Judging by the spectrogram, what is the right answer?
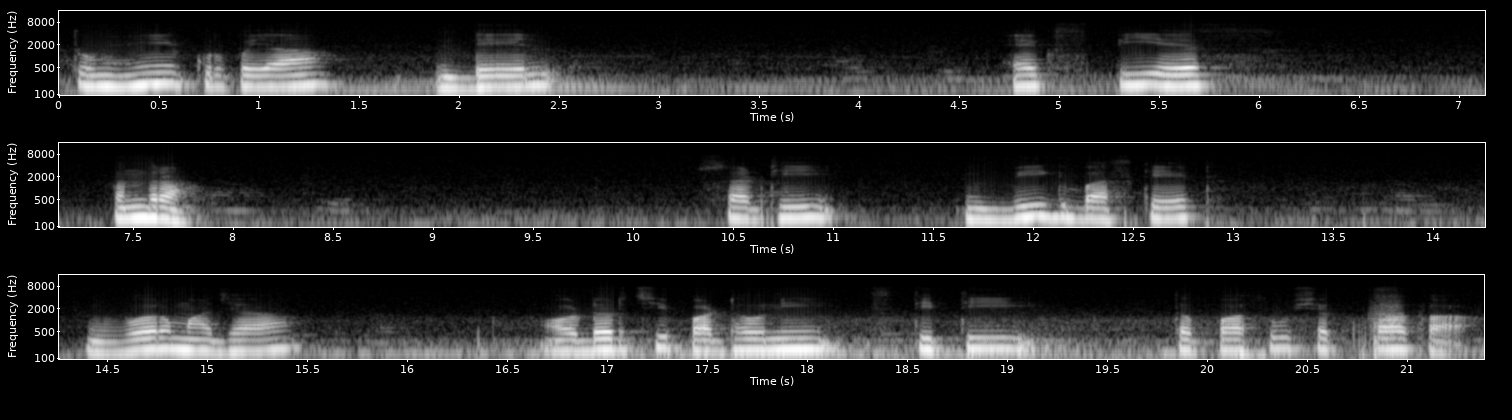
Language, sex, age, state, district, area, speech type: Marathi, male, 30-45, Maharashtra, Hingoli, urban, read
